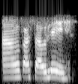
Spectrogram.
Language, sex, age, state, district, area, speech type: Goan Konkani, female, 30-45, Goa, Murmgao, rural, conversation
